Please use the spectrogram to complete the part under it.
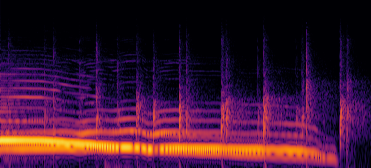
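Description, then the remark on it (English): Steady rhythmic hand claps, about nine in quick succession, from a comedian clapping for herself as she takes the stage at a comedy show, sound under a long, loud, howl-like vocal whoop that slowly drops in pitch and cuts off at the end. “I never feel bad when I clap for myself.”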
